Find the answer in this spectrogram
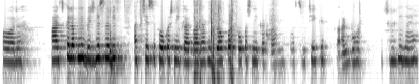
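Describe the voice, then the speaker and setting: A woman's voice: sits high, level tone, normal speed, darkish tone, a little hiss or hum. A woman giving a collective tarot love reading in an earnest, repetitive way, often checking in with the listener. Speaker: tarot reader.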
